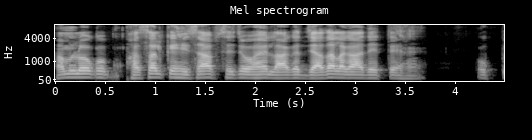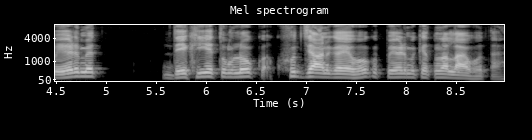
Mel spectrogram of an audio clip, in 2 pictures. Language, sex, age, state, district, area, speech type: Hindi, male, 60+, Uttar Pradesh, Jaunpur, rural, spontaneous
